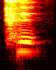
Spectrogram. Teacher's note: O ki é o capa aspirado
